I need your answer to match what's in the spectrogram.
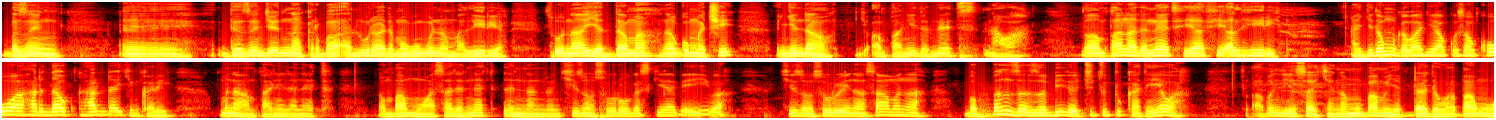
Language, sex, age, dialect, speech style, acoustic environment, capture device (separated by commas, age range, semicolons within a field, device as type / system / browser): Hausa, male, 25-34, Nigeria - Kano, happy; relaxed, silence; nature, mobile / Linux / Chrome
